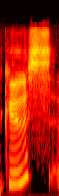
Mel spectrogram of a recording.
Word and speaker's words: Goos: I am at Bex Goos. That's BEXGOOS. Don't put an E at the end of my name. It's pronounced like the bird.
